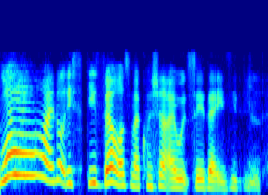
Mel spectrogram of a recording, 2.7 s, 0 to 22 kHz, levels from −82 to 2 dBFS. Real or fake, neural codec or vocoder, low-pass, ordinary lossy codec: fake; codec, 16 kHz, 1 kbps, FunCodec, trained on LibriTTS, 50 frames a second; 7.2 kHz; none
